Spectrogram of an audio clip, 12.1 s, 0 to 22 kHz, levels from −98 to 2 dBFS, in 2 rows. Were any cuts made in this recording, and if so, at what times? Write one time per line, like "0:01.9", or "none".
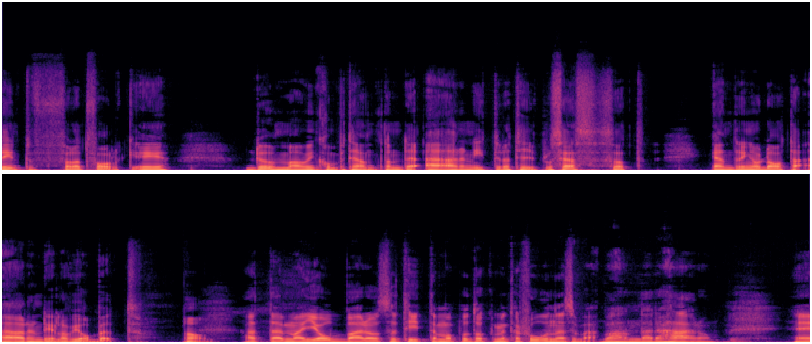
0:02.8
0:07.4
0:10.5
